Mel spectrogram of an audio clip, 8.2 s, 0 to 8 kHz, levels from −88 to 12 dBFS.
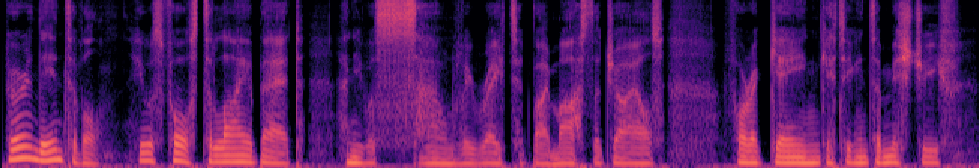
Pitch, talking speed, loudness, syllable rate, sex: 105 Hz, 160 wpm, -23 LUFS, 5.1 syllables/s, male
